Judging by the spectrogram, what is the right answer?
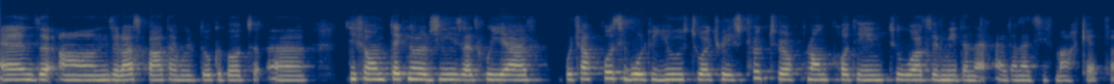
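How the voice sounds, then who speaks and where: Against a quiet background, a woman with a French accent speaks at a fairly high pitch in a dark, mellow tone with monotone, flat intonation. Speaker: protein scientist. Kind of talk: webinar presentation.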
